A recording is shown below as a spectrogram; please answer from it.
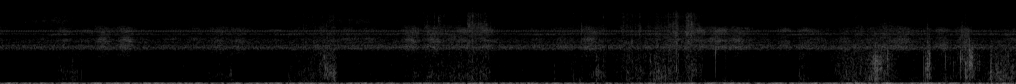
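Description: Steady chorus of crickets, with irregular soft rustling steps that come more often near the end.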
